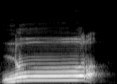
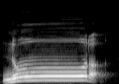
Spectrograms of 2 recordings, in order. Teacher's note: जैसे नूरुन, रा दो पेश रुन, रा पर दो पेश हों तो रा को पुर ही पढ़ा जाता है, लेकिन वक़फ़ की हालत में भी इसे हम पुर ही पढ़ेंगे क्योंकि रा साकिन आर्जी है।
